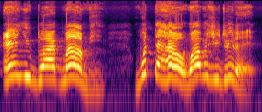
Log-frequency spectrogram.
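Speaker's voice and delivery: high, loud accusing questions; heated mock reproach; retold indignation. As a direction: confront her, imitating an outraged relative. Retold wife challenged about blocking family.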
